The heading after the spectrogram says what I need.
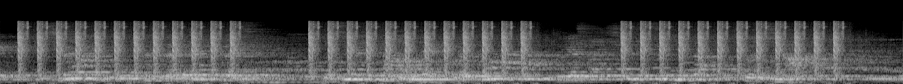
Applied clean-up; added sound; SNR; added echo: none; Gunshot, gunfire; 1 dB; reverberation time 2.2 s.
